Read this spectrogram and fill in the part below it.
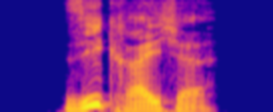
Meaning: inflection of siegreich: 1. strong/mixed nominative/accusative feminine singular 2. strong nominative/accusative plural 3. weak nominative all-gender singular
- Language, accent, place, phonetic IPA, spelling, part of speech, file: German, Germany, Berlin, [ˈziːkˌʁaɪ̯çə], siegreiche, adjective, De-siegreiche.ogg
